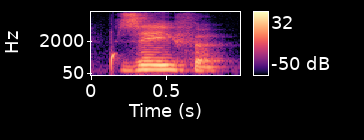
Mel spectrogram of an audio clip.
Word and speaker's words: zeven: De eerste is een e, de tweede is een e. 7. Maar eigenlijk, en dat gaan we straks zien, spreek je dit woord zelfs uit als 7 en slik je de n in.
